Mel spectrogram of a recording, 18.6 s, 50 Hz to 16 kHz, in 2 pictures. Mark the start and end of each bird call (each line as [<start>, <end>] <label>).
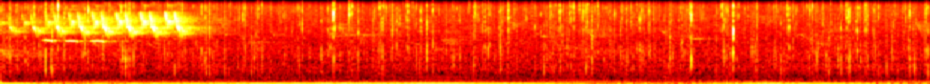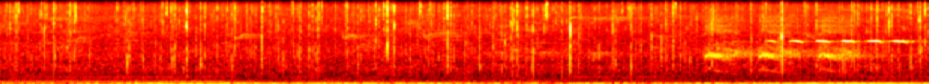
[0.00, 2.47] Ovenbird (Seiurus aurocapilla)
[0.27, 1.27] Tufted Titmouse (Baeolophus bicolor)
[7.57, 16.07] Gray Catbird (Dumetella carolinensis)
[16.17, 18.17] American Crow (Corvus brachyrhynchos)
[16.87, 18.57] Tufted Titmouse (Baeolophus bicolor)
